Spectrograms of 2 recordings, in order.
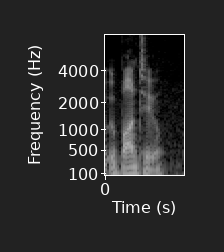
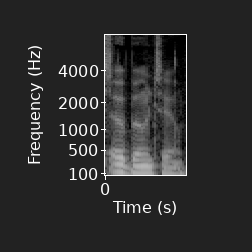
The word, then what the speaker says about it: Ubuntu: Jump straight into Ubuntu. – Ubuntu. Excuse his pronunciation. I'm sorry.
